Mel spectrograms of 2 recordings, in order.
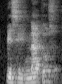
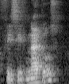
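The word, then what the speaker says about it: Physignathus: PH se pronuncia como F. No sería Pisignatus o Panteropis, sino Fisignatus o Panterophis.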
